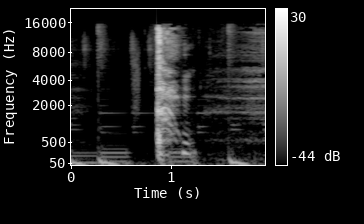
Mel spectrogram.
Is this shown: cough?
yes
